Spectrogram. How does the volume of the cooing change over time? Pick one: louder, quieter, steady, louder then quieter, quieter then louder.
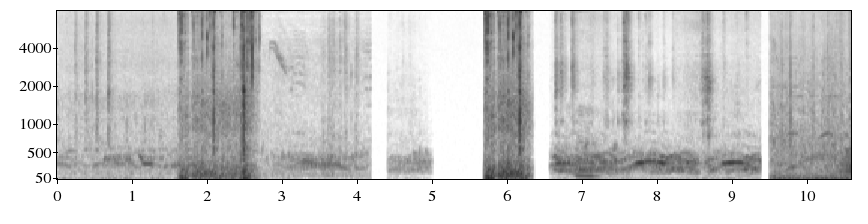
louder.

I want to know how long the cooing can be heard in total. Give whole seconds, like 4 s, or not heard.
9 s.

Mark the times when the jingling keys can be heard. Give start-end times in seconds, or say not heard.
1.6-2.7, 5.7-6.3.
